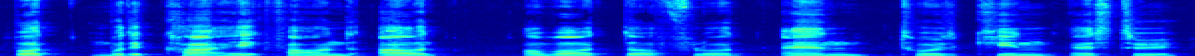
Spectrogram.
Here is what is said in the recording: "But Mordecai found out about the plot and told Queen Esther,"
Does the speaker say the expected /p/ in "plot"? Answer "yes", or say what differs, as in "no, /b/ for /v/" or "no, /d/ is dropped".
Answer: no, /f/ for /p/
